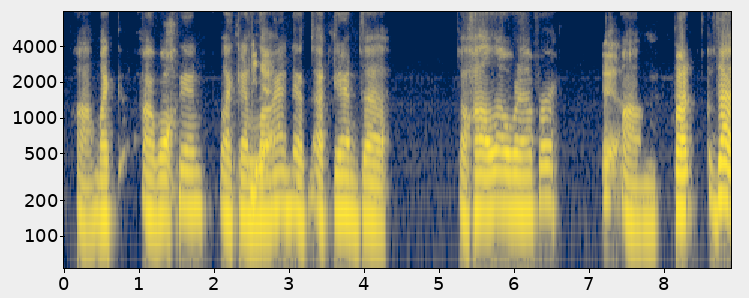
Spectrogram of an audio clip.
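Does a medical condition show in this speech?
Yes: ataxia; black spot on cerebellum.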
